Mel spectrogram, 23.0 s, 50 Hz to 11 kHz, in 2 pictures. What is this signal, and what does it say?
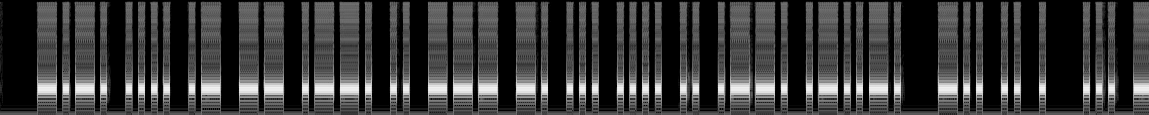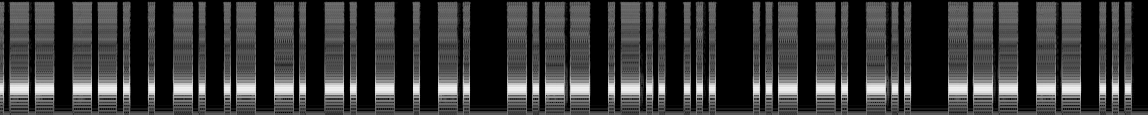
Morse code, heard as a keyed tone, about 19 wpm, 800 Hz. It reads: CHAMPIONSHIP" DIE SOGENANNTEN YLS UND OMS
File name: morse mp3 / ALLEMAND texte clair 2 vitesse 18 mots minute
